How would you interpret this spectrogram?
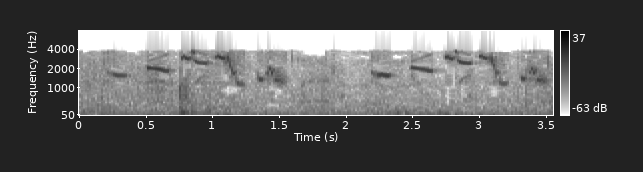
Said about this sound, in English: Oh, where's my little bird? I get the bird going here.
